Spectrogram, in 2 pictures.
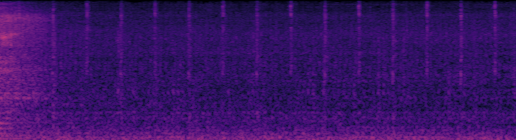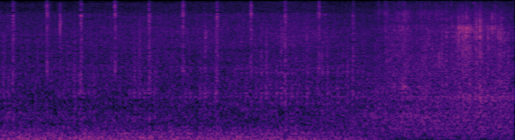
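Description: Steady low rumble of a car heard from inside the cabin, fading away about nine seconds in.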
